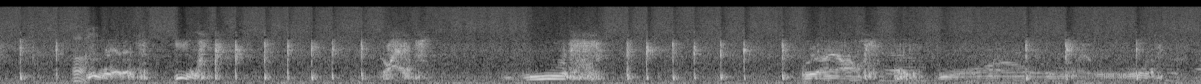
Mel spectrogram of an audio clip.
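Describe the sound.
An alleged Bigfoot knocking recording: rapid, evenly spaced knocks, sharp wooden raps repeating through a heavy hiss of tape noise, with muffled voices and warbling calls rising between them on a rough, distorted recording.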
